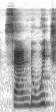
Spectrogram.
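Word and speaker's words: sandwich: ये है हैंडकरचीफ नहीं, हैंडकरचीफ, हैंडकरचीफ डी साइलेंट है। सैंडविच नहीं, सैंडविच, सैंडविच।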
